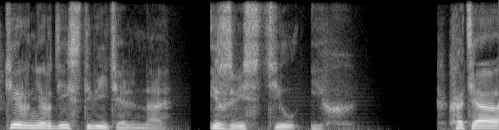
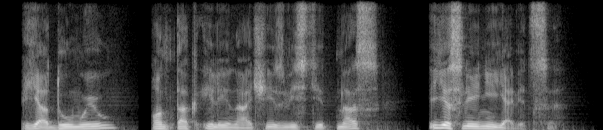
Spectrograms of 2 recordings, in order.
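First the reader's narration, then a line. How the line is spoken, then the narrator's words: Plain. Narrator (Russian): сказал Качинский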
